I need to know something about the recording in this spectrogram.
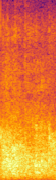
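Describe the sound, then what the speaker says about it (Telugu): A dense wash of applause from a congregation at a Good Friday church gathering. The clapping is loud, close and continuous for a brief moment, with no voices over it. "గట్టిగా ఒకసారి చప్పట్లు కొడదాం."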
